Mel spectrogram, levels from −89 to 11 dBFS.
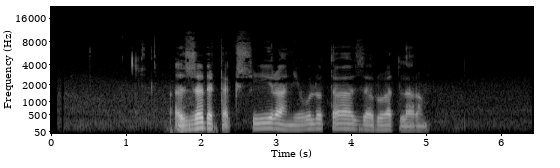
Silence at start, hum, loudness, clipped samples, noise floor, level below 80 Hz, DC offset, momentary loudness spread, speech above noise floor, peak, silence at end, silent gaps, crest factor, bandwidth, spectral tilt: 1.6 s; none; -25 LUFS; under 0.1%; -63 dBFS; -60 dBFS; under 0.1%; 25 LU; 39 dB; -4 dBFS; 1.45 s; none; 24 dB; 9.4 kHz; -6.5 dB/octave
